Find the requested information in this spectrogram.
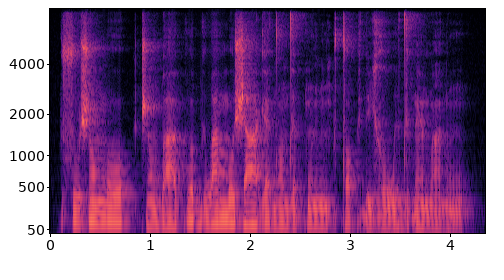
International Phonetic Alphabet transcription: su˨ʃɔ̃˦ŋo˦ | t͡ʃɔ̃˨ɡ͡baː˨ kʷa˦bɨ˨wa˦ mo˦ʃaː˦ ɡɛ˧dɔ̃˧dɛ˨ kʷɛ̃˧ŋũ˨ktɔ˦k ɗi˨ ɣo˦˨wɨ˦dɨ˧ ɗɛ̃˦bã˧ ɗũ˨

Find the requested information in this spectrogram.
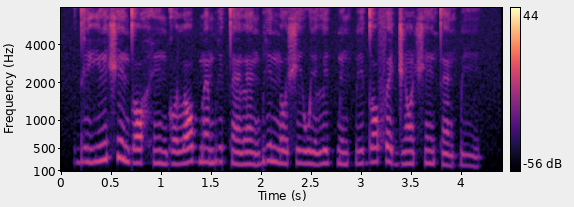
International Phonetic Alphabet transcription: di˨ jĩ˨˦ʃĩ˦˨dɔ˨ hĩ˨ɡo˨lɔ˨˦ bɛ̃˧bi˧tɛ̃˨lɛ̃˨ ɡ͡bi˧no˨ʃi˨ wi˨li˧k͡pĩ˨ k͡pi˨˦ dɔ˦fɛ˦˨d͡ʒɔ̃˧ ʃĩ˧tɛ̃˨ k͡pi˨

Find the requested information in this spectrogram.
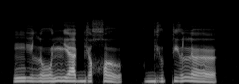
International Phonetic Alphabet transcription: ŋilo nʲa bʲuχʊ | bʲupʲʊ lœ

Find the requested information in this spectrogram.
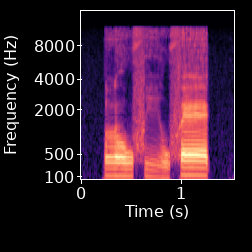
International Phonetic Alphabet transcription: lo˨wfiː˨˩wfɛː˧k̚

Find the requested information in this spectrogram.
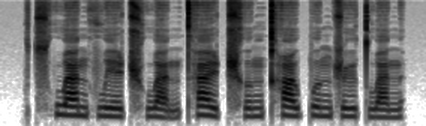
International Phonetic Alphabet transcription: t͡sʰwa˥˨n fwe˨˦ɪ̯ʈ͡ʂʰwa̰˨˩nt̪ʰa˥˨ɪ̯ ʈ͡ʂʰɤ˨˦ŋkʰɑ˦ʊ̯pɤ˥˨ŋʂɻ̩˥˨ t̪wa˦n

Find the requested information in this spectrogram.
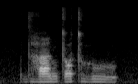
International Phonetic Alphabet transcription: dʱantɔt ɦu

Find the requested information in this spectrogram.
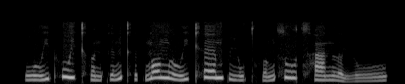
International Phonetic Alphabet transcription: wuː˨˥jpʰuː˥jkʰɵ˨n kɪ˨˥ŋkʰɪ˨k̚ mɔː˥ŋluː˨˥jkʰɛː˥mpiː˨w t̪ʰʊ˨˥ŋsuː˥t͡sʰaː˧n lɵ˨˩ɥ luː˨˧

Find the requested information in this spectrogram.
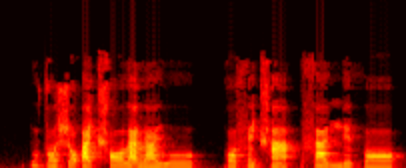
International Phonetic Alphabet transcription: pṵ˦˨ dɔ˨ʃɔ̰˦˨ʔä̰˦˨ t͡ɕʰɔ˦lä̰˦˨ la˦ɪ̯wo˦ | kɔ˨sɛ˦t͡ɕʰã˦˨ | sa˦ɪ̯ŋe˨ θɔ˨

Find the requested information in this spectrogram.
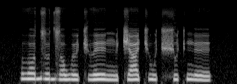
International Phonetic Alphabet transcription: ðɔd͡zud͡zɔwøːt͡ʃ ðeːŋə t͡ʃaːt͡ʃβut͡ʃ ʃut͡ʃŋeː

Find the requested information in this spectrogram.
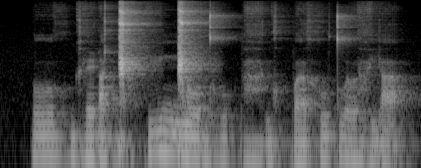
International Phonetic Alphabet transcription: lːo̤ɡʱeɽa ɡ͡ǁo̤ki ŋ͡ǁodʱu pa̤ɡo̤ pɐ xutʷɐ la̤ja

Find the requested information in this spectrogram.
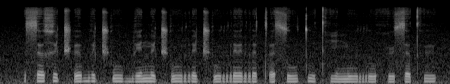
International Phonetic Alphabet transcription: səxɘ t͡ʃʼɘbɘ t͡ʃʼu be nɘt͡ʃʼurɘ t͡ʃʼurɘrə tʼəsutʷi t̪ʰinuru hʉsət̪ʰɨ

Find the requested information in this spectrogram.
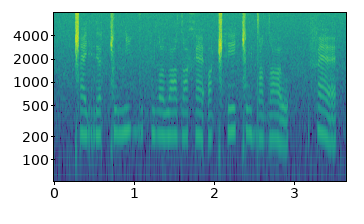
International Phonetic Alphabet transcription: ǁærʲɒ ǀuni ɡufulʲoðˤu dˤoxæʔɒǁʰe ǀudʲɒdˤo | fæ

